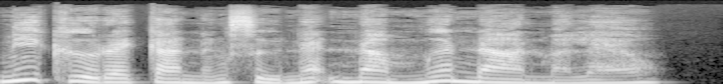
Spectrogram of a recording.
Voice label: level up, th; Cookie Run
